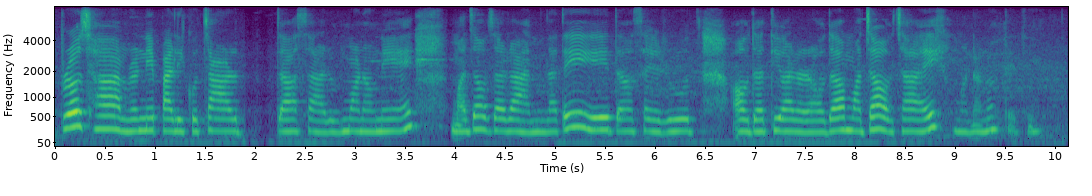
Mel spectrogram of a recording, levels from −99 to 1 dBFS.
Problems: none marked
